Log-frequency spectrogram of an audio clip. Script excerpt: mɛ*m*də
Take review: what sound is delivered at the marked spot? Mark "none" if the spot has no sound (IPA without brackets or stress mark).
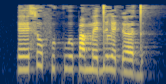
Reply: none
